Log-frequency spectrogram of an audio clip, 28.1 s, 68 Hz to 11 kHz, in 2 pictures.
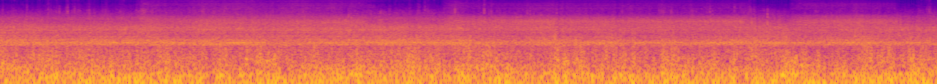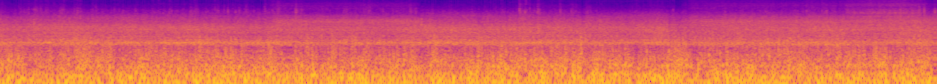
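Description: Steady wind rush on the microphone of a road bike riding at about 44 km/h, mixed with tyre and road noise, with a steady high hum running under it.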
